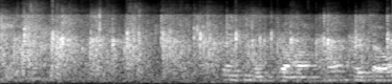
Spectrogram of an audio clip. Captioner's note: applause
